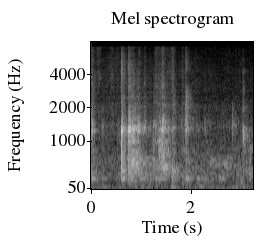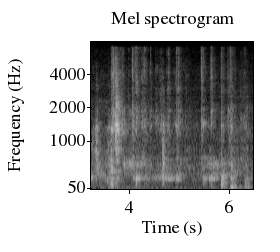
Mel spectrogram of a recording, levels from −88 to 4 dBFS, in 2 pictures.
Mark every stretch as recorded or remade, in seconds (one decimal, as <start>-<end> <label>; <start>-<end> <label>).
0.0-2.2 remade; 2.2-5.6 recorded; 5.6-6.5 remade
